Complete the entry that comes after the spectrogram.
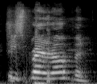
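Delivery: loud, high, slow jeering with laughs; laughing high mock taunt; taunting kid. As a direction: drag it out like a kid mocking a classmate. Kids mocked at school.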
